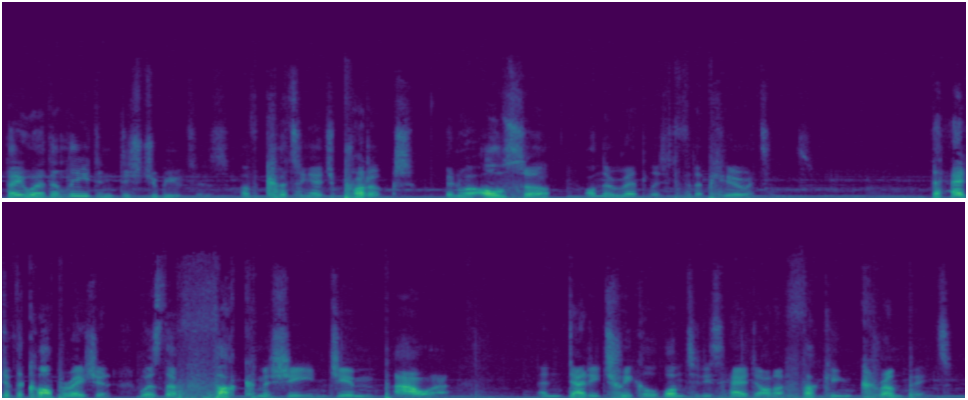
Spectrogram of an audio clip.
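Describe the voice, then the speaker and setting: Deadpan man narrating an absurd story. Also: mid-range voice, normal speed, faint music behind. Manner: deadpan and crude.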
